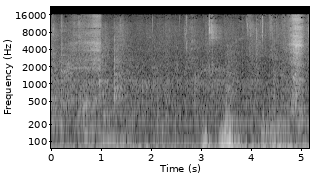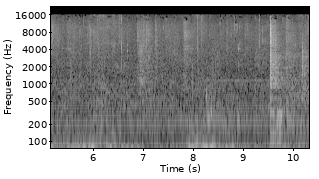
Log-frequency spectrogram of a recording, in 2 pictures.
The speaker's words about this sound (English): I love the sound of turning pages.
